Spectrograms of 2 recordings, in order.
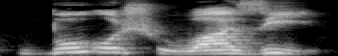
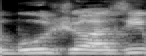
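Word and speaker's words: bourgeoisie: उसको प्रोनाउंस बड़े अजीब तरीके से करते हैं। अ बुशवाजी बुशवाजी बोलते हैं बुशवाजी।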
